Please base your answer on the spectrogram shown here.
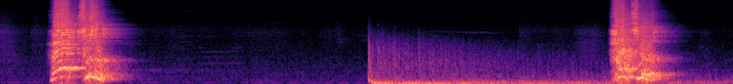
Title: Pretending to sneeze to see my baby’s reaction😂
